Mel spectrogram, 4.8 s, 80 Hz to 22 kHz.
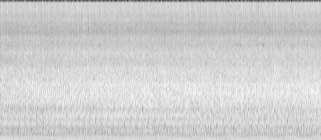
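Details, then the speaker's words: Kioti CS diesel tractor around 57°F, after a bad relay caused hard starting and a lit indicator light was replaced: steady, even chug about four beats a second, no knocks or misses; healthy idle. "sounds good to me"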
